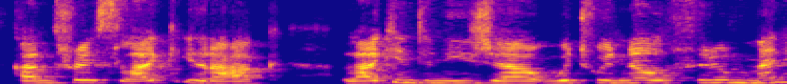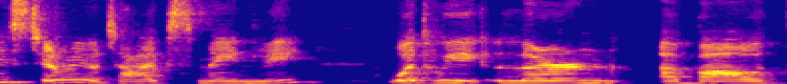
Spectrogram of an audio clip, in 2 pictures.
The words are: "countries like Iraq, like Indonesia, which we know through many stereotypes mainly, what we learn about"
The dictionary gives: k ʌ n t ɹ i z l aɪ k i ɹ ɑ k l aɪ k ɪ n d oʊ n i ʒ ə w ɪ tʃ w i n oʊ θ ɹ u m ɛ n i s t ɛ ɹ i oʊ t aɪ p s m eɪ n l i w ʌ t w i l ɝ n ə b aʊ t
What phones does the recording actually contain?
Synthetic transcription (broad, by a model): k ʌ n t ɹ i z l aɪ k i ɹ ɑ k l aɪ k ɪ n d oʊ n i ʒ ə w ɪ tʃ w i n oʊ θ ɹ u m ɛ n i s t ɛ ɹ i oʊ t aɪ p s m eɪ n l i w ʌ t w i l ɝ n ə b aʊ t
